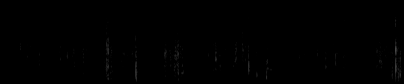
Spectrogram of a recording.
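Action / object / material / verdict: shake / plastic bag of small mosaic tiles / plastic, ceramic / none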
